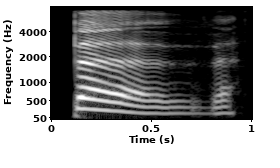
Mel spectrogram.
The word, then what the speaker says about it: peuvent: Mais euh pour vrai la grammaire, on ne devrait pas prononcer euh le t à la fin.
